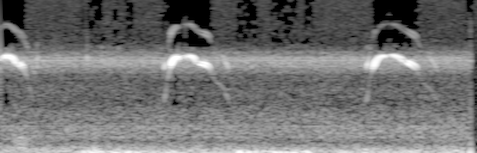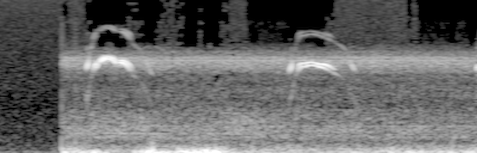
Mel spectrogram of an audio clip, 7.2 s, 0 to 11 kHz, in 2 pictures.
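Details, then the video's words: Northern royal albatross pair calling to each other after feeding their chick on 4.9.24: repeated arched whistles, rising and falling, spaced roughly 1.5 seconds apart, with a brief gap of silence midway and a steady background hum. "Royal Albatross ~ TF & TFT Skycall One Another After LGL Feeding!"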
